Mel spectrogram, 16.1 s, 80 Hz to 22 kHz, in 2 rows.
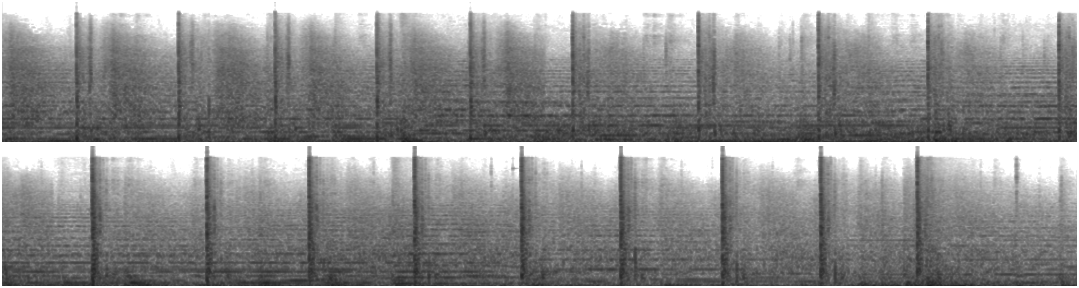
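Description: Vz.52 semi-automatic rifle in 7.62x45 firing single shots in quick succession, roughly one or two a second, over background music.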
